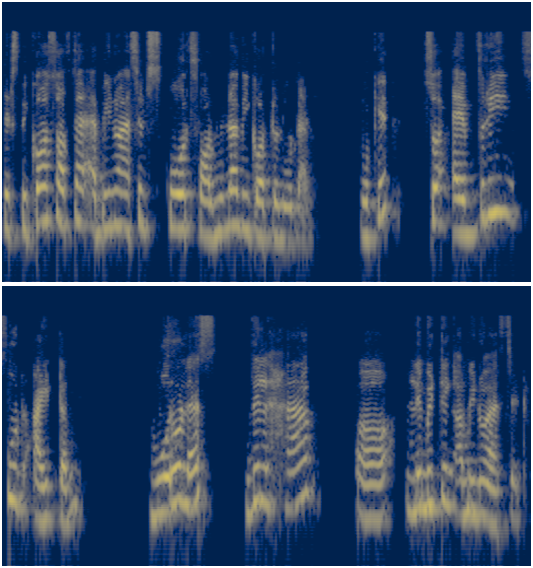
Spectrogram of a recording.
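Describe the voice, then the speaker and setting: A woman's voice: on the high side, normal speed, muffled recording. A woman giving an online nutrition lecture, explaining step by step and often checking in with "okay". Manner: explanatory, repeats terms and says okay often.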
